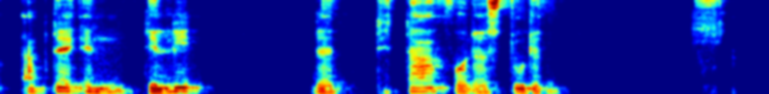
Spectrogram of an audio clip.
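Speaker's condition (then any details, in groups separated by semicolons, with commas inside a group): No condition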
